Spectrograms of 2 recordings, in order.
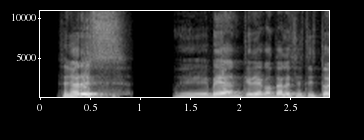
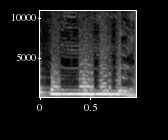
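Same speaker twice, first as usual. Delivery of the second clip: high, long drawn-out dog whimper howl; 9 dB louder, slower than usual. Acted. Storyteller howling as the crying dog. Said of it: "Sí, así lloraba".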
